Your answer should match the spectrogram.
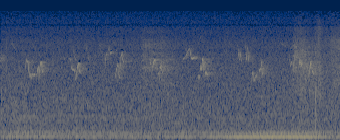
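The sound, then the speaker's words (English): A gray catbird calls repeatedly, a series of short, slurred mewing notes and chirps spread over several seconds, with a low steady hum in the background and no talking. “You can hear that catbird meowing.”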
